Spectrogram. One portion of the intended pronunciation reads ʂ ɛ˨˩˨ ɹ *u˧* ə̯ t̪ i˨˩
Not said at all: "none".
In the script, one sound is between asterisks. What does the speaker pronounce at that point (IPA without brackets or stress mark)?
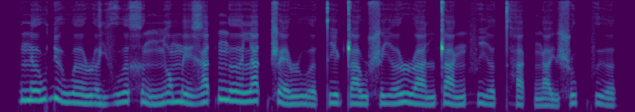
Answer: u˨˩˨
